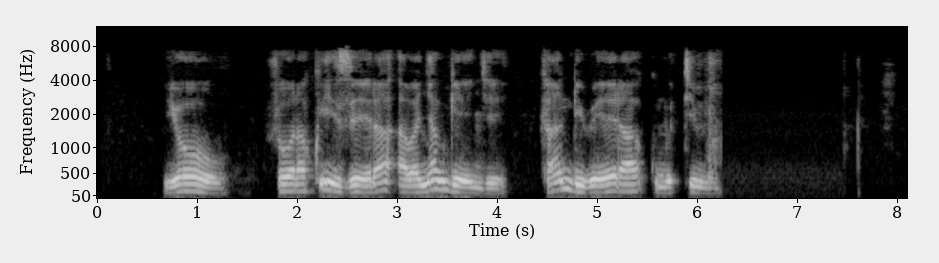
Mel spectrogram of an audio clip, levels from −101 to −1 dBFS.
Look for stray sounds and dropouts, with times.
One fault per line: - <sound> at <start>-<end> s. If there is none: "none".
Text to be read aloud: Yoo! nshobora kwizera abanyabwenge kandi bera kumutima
none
